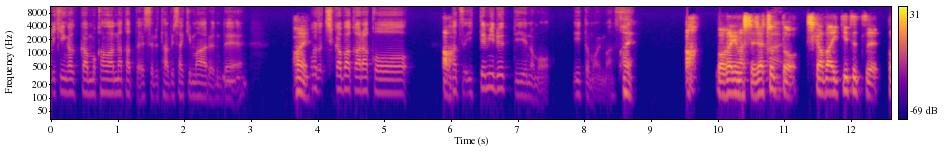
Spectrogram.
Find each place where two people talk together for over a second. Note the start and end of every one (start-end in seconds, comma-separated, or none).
none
